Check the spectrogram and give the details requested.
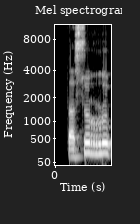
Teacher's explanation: تسر کی را کو پر پڑھا جائے گا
